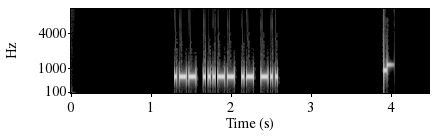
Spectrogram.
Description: Morse code, heard as a keyed tone, about 40 wpm, 700 Hz. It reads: W3AD
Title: USA Call Signs - 2x Character Spacing - 40wpm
